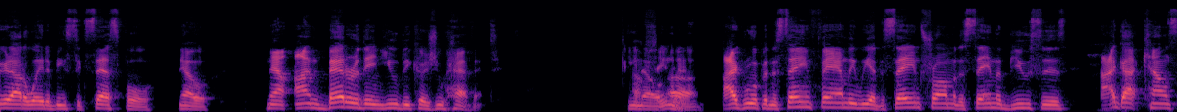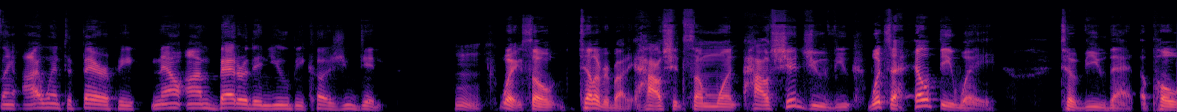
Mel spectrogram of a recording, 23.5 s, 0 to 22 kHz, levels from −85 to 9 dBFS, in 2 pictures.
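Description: Nothing goes wrong anywhere in this stretch of speech, so there's no technical fault to point to at any moment along the way.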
